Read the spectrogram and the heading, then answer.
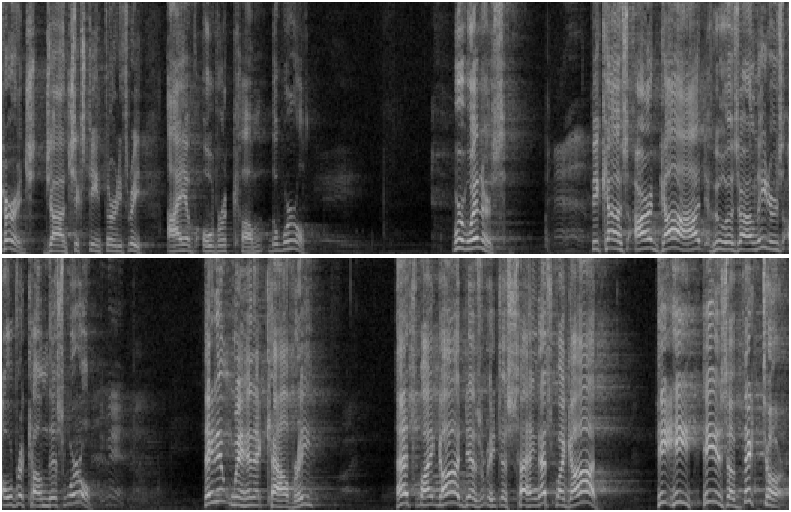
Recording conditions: large echoing room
